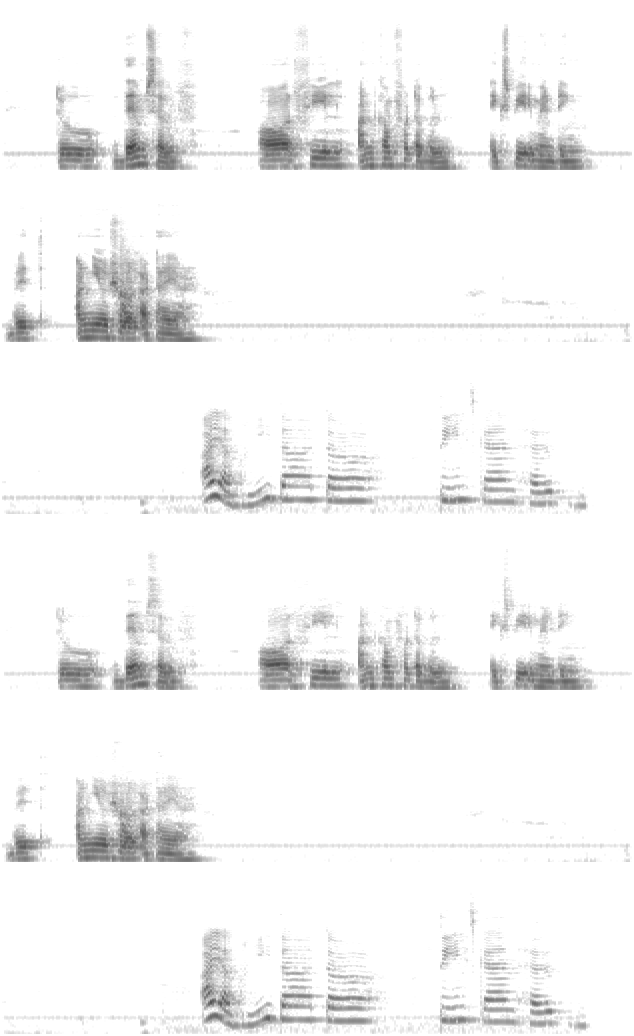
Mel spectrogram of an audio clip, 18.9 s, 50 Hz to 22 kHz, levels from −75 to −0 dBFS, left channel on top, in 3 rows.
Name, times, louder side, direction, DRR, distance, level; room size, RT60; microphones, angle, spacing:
voice 1, 0.5-1.9 2.6-4.5 4.9-5.9 6.3-6.7 7.0-8.3, left 3 dB, 75° left, 1.2 m, -32 dB
voice 2, 14.6-16.4 17.0-18.5, right 2 dB, 15° right, 1.3 m, -40 dB
9.9 x 7.8 x 7.4 m
head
